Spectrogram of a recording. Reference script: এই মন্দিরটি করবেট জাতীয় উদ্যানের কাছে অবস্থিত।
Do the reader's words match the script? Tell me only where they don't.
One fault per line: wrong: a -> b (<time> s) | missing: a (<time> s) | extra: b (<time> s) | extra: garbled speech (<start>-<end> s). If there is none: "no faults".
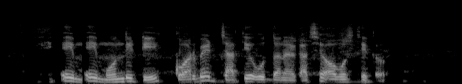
extra: এই (0.8 s)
